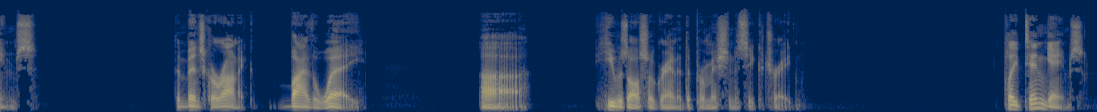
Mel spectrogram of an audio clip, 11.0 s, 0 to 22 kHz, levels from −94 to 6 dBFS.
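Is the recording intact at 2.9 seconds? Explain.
Yes, at 2.9 seconds the speech plays through intact, with no dropout, click, distortion or other fault at that moment.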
